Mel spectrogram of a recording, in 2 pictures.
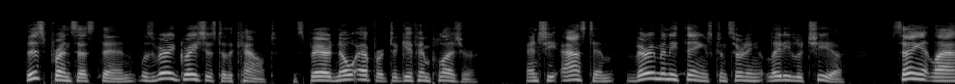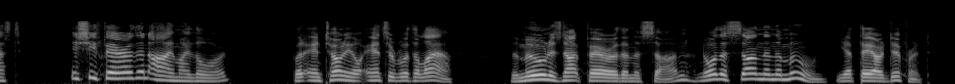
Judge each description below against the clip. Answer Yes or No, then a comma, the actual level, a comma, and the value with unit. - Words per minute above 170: Yes, average, 195 wpm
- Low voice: No, medium, 180 Hz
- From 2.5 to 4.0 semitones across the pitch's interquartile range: No, average, 5.2 semitones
